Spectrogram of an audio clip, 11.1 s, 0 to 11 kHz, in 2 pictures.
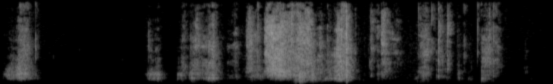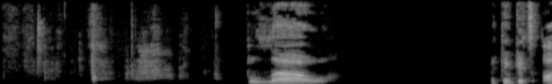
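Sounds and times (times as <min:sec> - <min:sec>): book pages rustling: 0:00.0 - 0:00.4, 0:01.5 - 0:07.8.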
